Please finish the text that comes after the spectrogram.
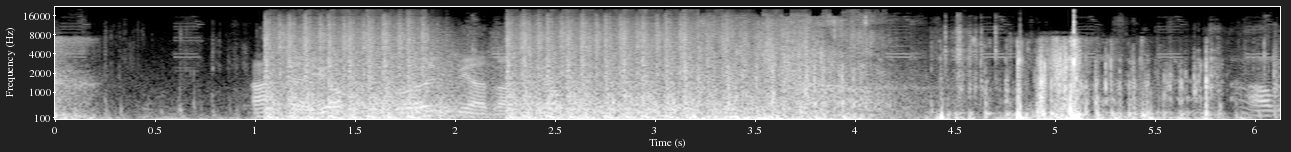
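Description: Gunfire in Counter-Strike 2 on the Mirage map: a dense burst of automatic fire lasting a few seconds, then a few sharp single shots, with players talking over it.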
